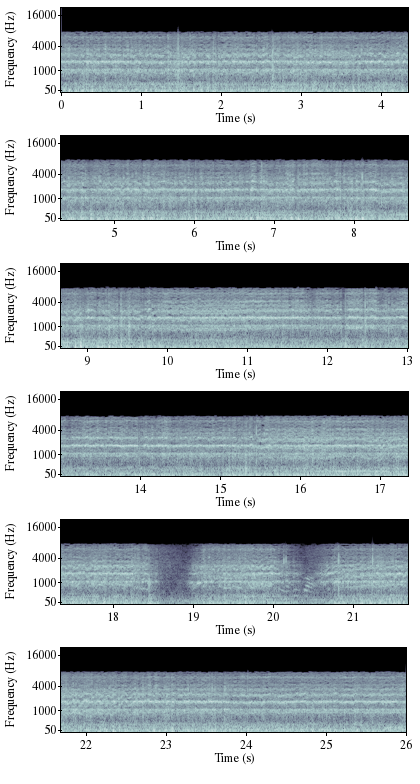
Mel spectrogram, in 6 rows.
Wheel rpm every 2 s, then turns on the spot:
230, 230, 220, 230, 220, 220, 230, 230, 210, 120, 120, 210, 230.
none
